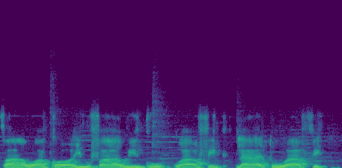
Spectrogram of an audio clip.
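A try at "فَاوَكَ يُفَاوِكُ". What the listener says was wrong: Terbalik hurufnya, bukan wafik tapi fawik.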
